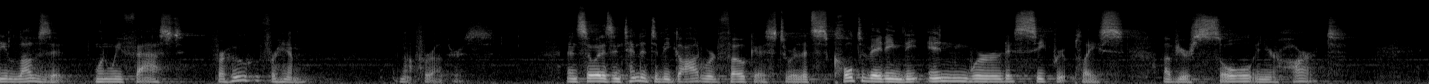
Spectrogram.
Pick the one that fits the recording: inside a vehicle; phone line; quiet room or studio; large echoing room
large echoing room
